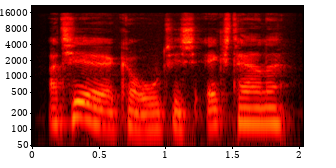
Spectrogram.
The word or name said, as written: a. carotis externa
